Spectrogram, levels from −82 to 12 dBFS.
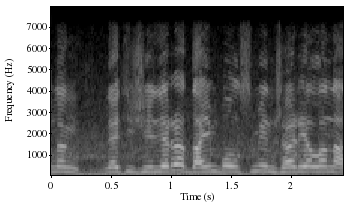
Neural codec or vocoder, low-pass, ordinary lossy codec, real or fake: none; 7.2 kHz; none; real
